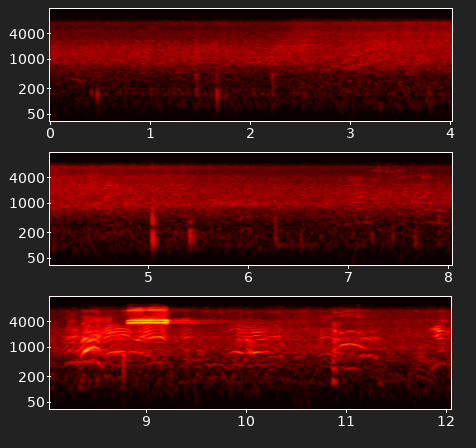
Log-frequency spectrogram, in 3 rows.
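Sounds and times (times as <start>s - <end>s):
rustling leaves: 0.0s - 12.0s
wind: 0.0s - 12.0s.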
